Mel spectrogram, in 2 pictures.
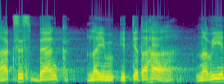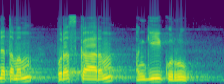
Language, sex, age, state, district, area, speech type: Sanskrit, male, 18-30, Kerala, Kasaragod, rural, read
